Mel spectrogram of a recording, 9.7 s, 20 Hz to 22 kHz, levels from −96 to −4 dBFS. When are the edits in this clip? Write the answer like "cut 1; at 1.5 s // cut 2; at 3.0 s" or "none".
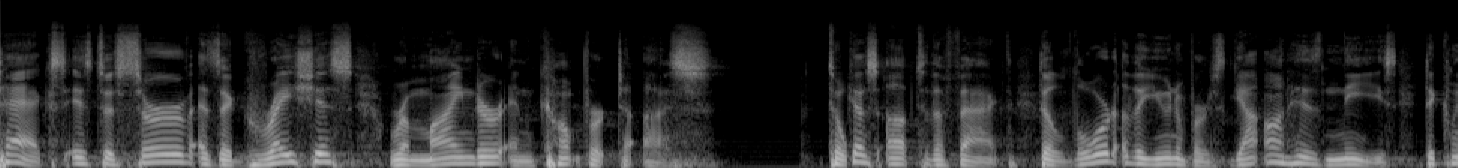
cut 1; at 5.6 s // cut 2; at 6.9 s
